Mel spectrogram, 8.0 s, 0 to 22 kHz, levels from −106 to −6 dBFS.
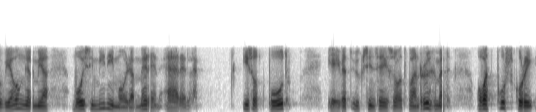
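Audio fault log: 0.46–0.50 s, 2.24–2.27 s (after "voisi minimoida"), 5.13–5.14 s (before "yksin seisovat vaan"), 6.63–6.66 s (after "yksin seisovat vaan"): packet loss filled with silence. Gaps of 40, 30, 10 and 30 ms, consistent with 10 ms packets, replace the speech with silence. Each shows as a flat, hard-edged break in the waveform and a blank vertical column across the G.711 telephone band on a spectrogram.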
